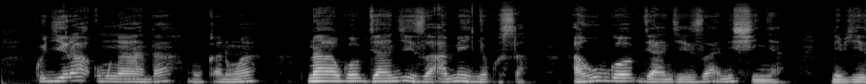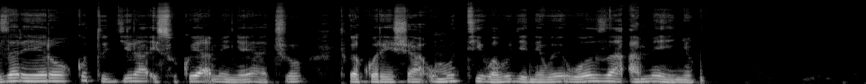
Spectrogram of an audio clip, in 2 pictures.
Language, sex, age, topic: Kinyarwanda, male, 18-24, health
